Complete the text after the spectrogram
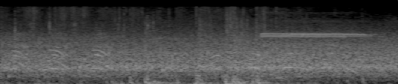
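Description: Football players crash together in a tackle.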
